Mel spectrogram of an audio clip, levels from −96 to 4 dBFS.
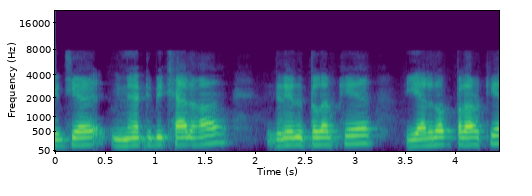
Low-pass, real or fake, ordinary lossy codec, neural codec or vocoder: none; fake; none; codec, 16 kHz, 0.5 kbps, FunCodec, trained on LibriTTS, 25 frames a second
